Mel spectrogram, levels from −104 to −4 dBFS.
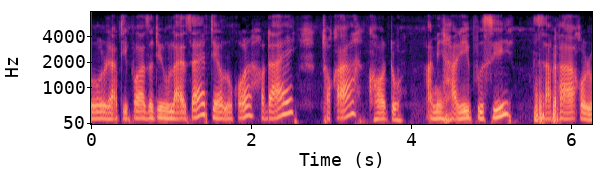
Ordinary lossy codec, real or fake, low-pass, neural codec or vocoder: none; fake; 7.2 kHz; codec, 16 kHz, 4 kbps, FunCodec, trained on LibriTTS, 50 frames a second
